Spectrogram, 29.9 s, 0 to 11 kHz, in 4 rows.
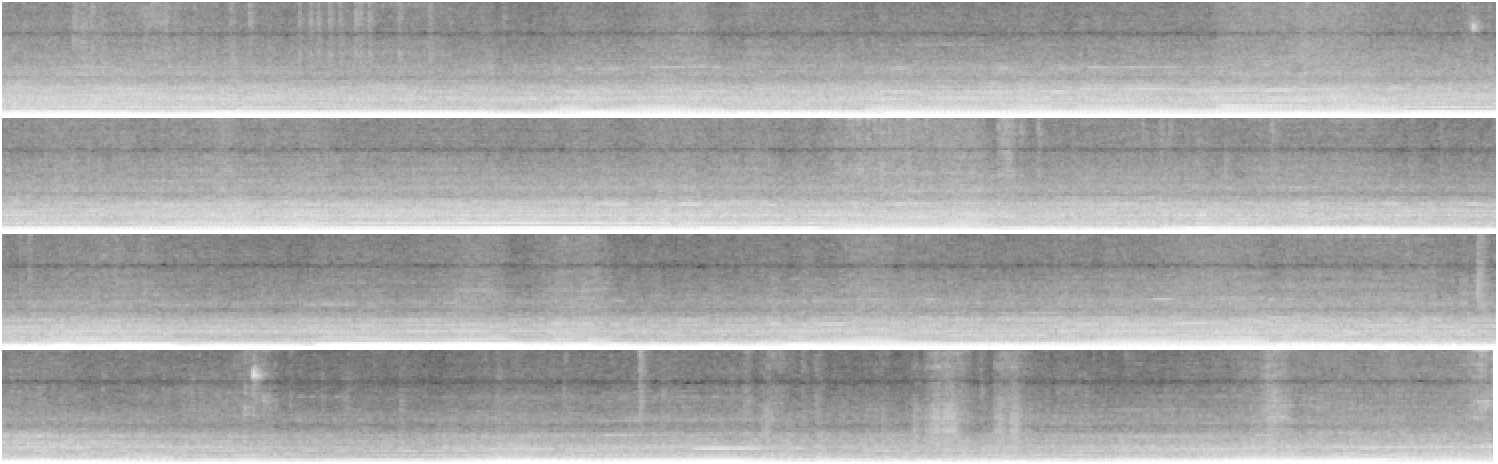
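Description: M50B25 2.5-litre straight-six of a BMW E30 325i under way, heard from inside the cabin. The engine note holds steady, drops in pitch about halfway through, rises, drops again about two-thirds of the way in, then climbs once more.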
